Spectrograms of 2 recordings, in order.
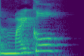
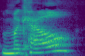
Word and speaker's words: Michel: And it's not Michael. So we're not going to do that. So we're going to go with Michel. But I think it's Michel more if you actually pronounce it correctly, because that's an I, not an A.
